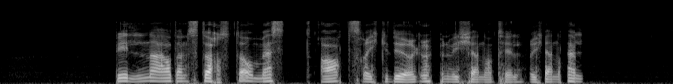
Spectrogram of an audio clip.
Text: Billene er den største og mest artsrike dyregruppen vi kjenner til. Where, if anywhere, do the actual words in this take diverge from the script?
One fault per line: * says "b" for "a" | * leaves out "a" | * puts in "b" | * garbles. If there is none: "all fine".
* garbles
